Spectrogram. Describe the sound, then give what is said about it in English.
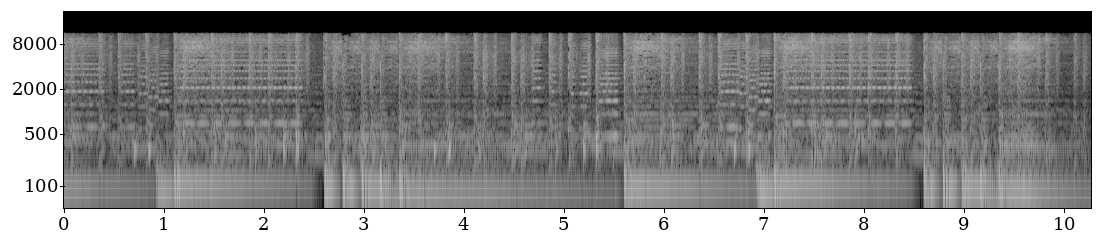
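Lively election dance music playing on the streets of Monrovia, Liberia, loud and continuous, driven by a steady repeating beat and heavy bass under a dense layer of bright instruments. “That's election music, Liberia style. And the atmosphere was lively, festive, a dance party all the time.”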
